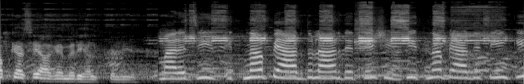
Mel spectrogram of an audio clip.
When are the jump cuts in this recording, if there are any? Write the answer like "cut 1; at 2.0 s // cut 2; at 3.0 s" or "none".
cut 1; at 1.5 s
